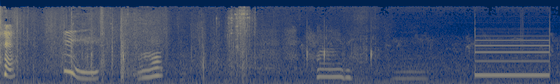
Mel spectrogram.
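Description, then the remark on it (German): A single steady electronic telephone tone buzzes on the line for about a second near the end as a mother places a phone call, following a few earlier hooting, whistling calls over a quiet background. “Mami möcht mal eben telefonieren.”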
